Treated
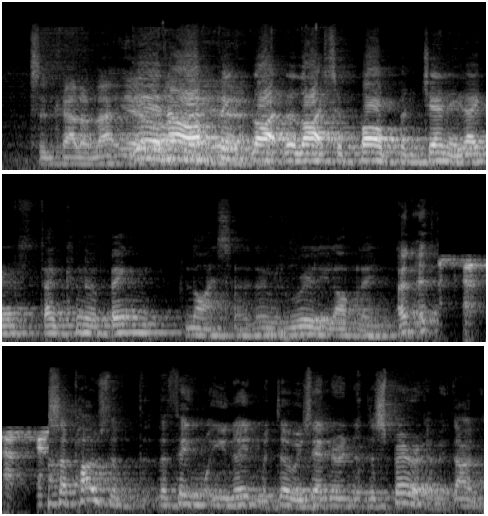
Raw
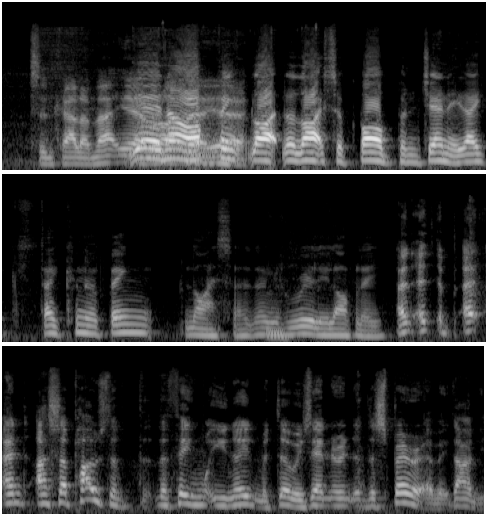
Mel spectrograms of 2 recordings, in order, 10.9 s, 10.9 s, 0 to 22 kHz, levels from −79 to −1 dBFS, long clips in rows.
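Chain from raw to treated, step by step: reverb RT60 0.95 s, pre-delay 4 ms, DRR 4.5 dB; 6.9–7.61 inverted band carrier 3300 Hz

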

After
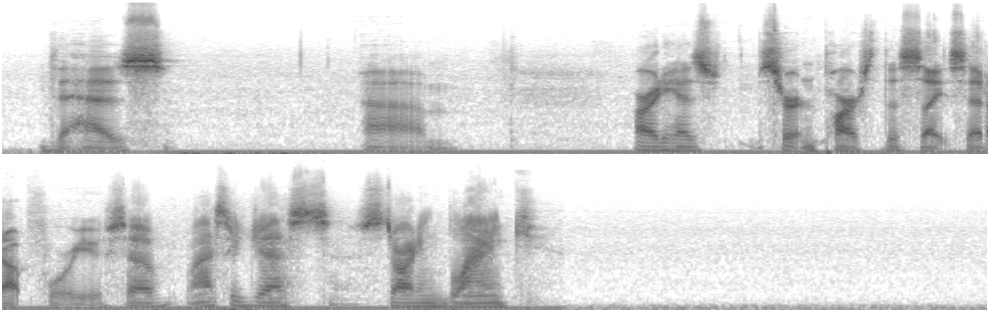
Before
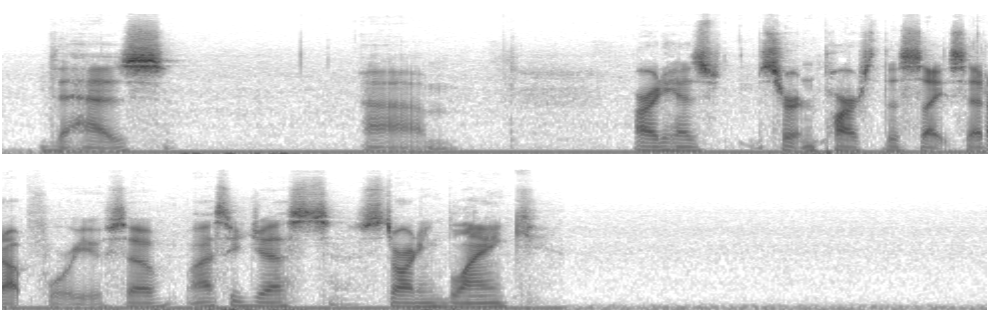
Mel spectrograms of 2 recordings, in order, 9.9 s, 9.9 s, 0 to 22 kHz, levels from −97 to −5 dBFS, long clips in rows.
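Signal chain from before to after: soft clip -24 dBFS, distortion -14 dB; 5.4–7.41 Doppler distortion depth 0.5 ms; gain -1 dB

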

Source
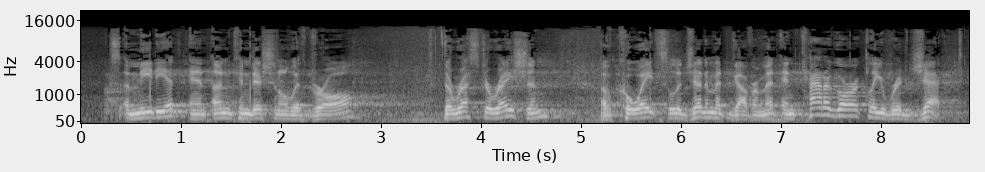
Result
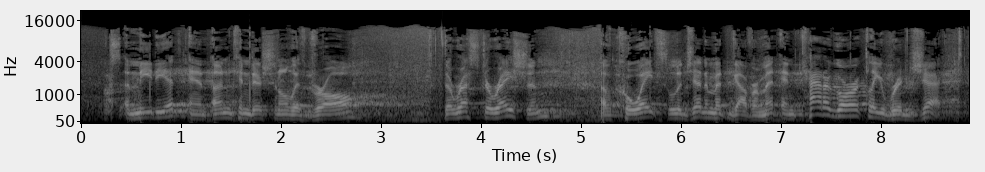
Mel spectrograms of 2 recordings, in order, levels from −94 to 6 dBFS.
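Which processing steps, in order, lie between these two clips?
wow and flutter 70 cents; differentiator; compressor, threshold -41 dBFS, peak gain reduction 11 dB; gain +4 dB

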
